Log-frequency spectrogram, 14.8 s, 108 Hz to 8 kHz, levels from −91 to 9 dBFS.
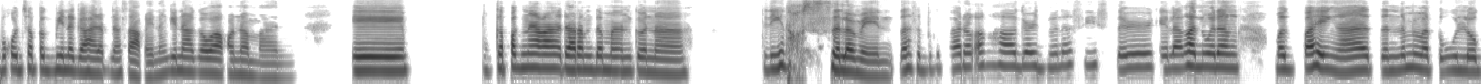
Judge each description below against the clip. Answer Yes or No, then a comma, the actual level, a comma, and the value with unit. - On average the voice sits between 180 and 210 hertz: No, high, 225 Hz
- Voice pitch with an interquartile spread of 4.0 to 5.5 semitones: No, average, 3.2 semitones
